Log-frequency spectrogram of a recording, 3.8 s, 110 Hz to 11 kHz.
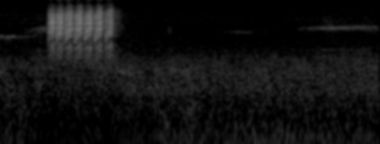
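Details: Japanese tit calling close by on 8 December 2025, a buzzy "ji-ji-ji-ji" call said to mean "gather": one harsh rasping burst of about eight rapid pulses lasting under a second, followed by faint thin high whistles in the background.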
